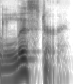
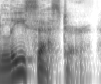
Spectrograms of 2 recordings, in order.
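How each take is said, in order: First: The name is said like 'Lister'. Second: The name is said following its spelling. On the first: This is how it is said in the United Kingdom. The speaker calls it right. "but it is not. It says Lister" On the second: A reader from across the pond might read it this way. The speaker calls it wrong. "we might read that and say that says Leicester"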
